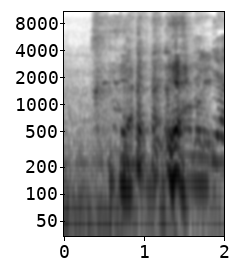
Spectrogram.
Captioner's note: all laughing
